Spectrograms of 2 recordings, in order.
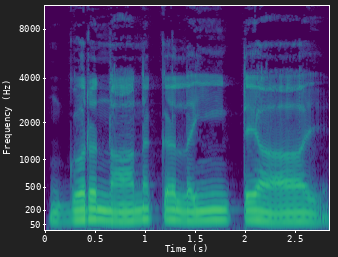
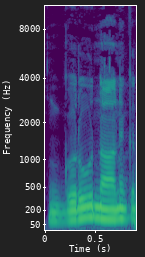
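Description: First: ਗੁਰ said short as gur, no final u; correct pronunciation. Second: ਗੁਰੂ said with a long final u, guru; wrong pronunciation. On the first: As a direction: keep ਗੁਰ short, gur not guru. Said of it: "ਗੁਰ ਲਿਖਿਆ ਹੈ". (ਗੁਰ ਹੀ ਪੜ੍ਹੋ, ਗੁਰੂ ਨਹੀਂ) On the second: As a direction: demo the mistake ਗੁਰੂ instead of ਗੁਰ. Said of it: "ਗੁਰੂ Nanak ਨਹੀਂ ਕਹਿਣਾ ਹੈ". (ਗਲਤ ਉਚਾਰਨ ਗੁਰੂ) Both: Shown as a demonstration.

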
